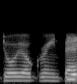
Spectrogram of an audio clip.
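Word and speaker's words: Dorial Green-Beckham: Dorial, did I say it wrong again? Dorial Green Beckham. Yeah, I always do that, and I'm trying to correct myself. I'm trying to relearn how DGB, trying to relearn it.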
